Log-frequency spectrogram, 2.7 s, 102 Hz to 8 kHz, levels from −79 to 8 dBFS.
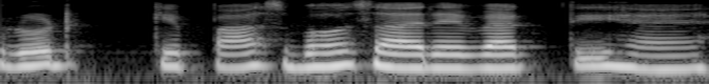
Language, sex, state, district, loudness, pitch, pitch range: Hindi, female, Jharkhand, Garhwa, -14 LUFS, 245 Hz, 235-260 Hz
